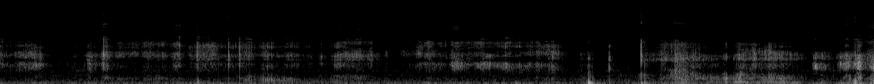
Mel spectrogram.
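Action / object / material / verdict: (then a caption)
scrape / cardboard gift box covered in textured paper / paper, cardboard / none. Long nails scratch and tap the top and sides of a small, hollow cardboard gift box covered in textured silver paper, held in both hands. A steady, soft, papery scratching fills the clip, broken by a few sharper, short taps that die away quickly.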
